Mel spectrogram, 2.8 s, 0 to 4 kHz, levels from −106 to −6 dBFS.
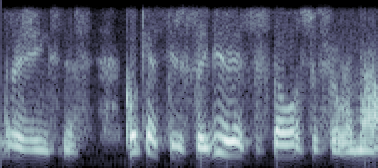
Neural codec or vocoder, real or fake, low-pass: none; real; 3.6 kHz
